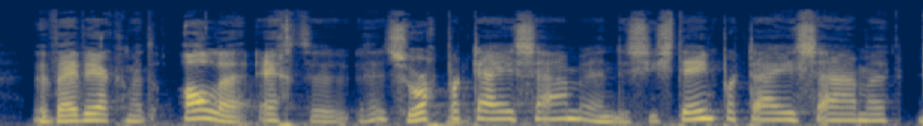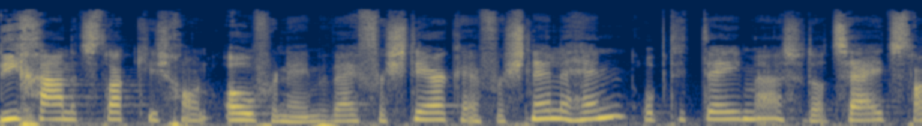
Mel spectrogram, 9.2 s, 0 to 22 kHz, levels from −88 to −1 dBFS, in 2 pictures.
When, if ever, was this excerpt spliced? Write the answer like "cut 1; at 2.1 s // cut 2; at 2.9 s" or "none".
cut 1; at 4.5 s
